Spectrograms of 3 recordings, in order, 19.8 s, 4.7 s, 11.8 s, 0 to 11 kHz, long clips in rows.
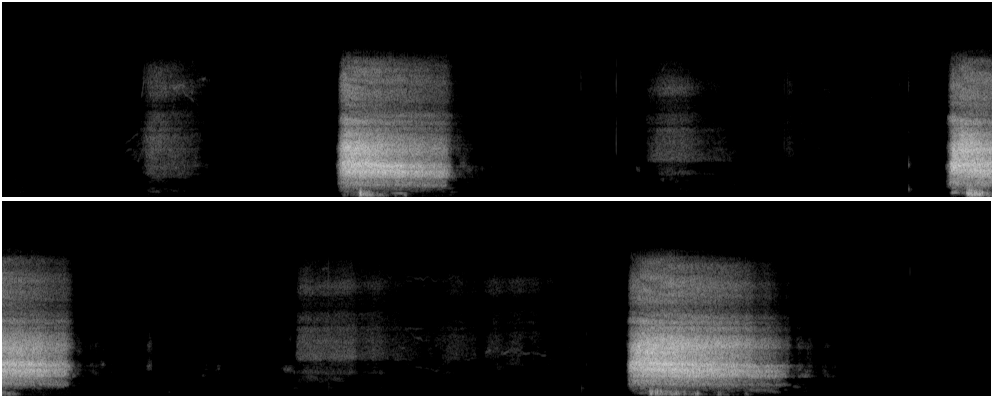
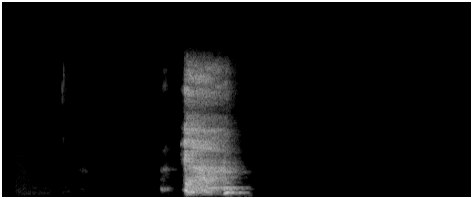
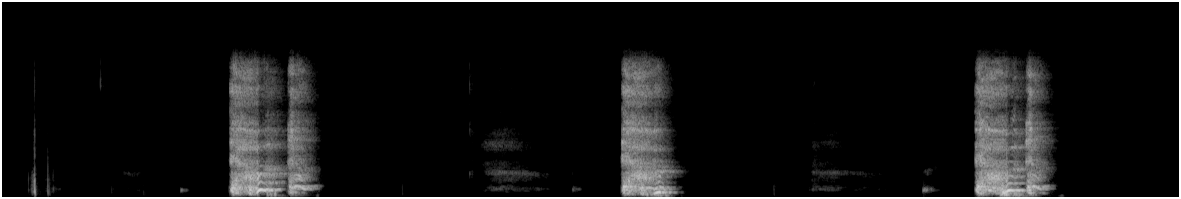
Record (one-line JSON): {"exhalation_length": "19.8 s", "exhalation_amplitude": 19989, "exhalation_signal_mean_std_ratio": 0.32, "cough_length": "4.7 s", "cough_amplitude": 13447, "cough_signal_mean_std_ratio": 0.27, "three_cough_length": "11.8 s", "three_cough_amplitude": 16622, "three_cough_signal_mean_std_ratio": 0.32, "survey_phase": "beta (2021-08-13 to 2022-03-07)", "age": "18-44", "gender": "Female", "wearing_mask": "No", "symptom_none": true, "smoker_status": "Ex-smoker", "respiratory_condition_asthma": false, "respiratory_condition_other": false, "recruitment_source": "REACT", "submission_delay": "4 days", "covid_test_result": "Negative", "covid_test_method": "RT-qPCR", "influenza_a_test_result": "Negative", "influenza_b_test_result": "Negative"}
